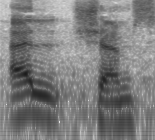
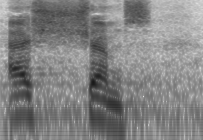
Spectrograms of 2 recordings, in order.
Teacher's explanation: the L is not pronounced and you cannot pronounce it because pronouncing it would be wrong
